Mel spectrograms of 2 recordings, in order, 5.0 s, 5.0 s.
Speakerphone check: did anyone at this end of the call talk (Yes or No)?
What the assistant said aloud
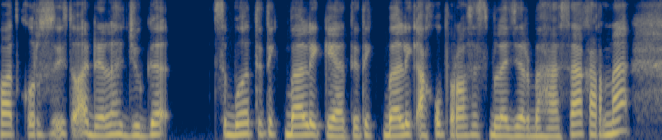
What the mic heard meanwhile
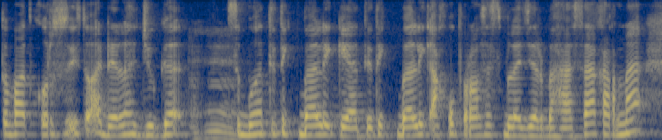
Yes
